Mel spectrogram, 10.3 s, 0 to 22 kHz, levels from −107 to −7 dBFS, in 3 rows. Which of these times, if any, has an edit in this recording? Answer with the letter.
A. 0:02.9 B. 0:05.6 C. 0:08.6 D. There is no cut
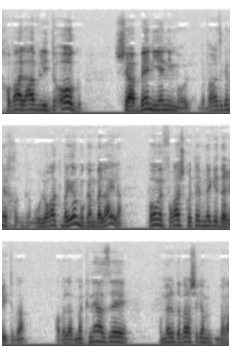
B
